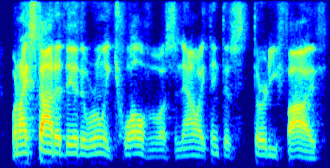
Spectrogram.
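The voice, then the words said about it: Thick Boston accent. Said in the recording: “my thick Boston accent”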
